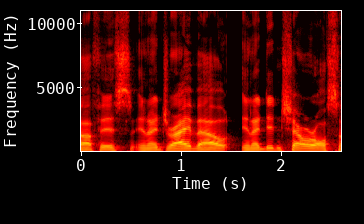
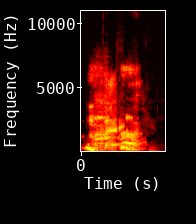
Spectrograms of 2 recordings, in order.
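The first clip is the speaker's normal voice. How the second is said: sudden high yelled outburst; squealed high shout; playful shout; 11 dB louder than usual. Acted. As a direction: yell it out at a buddy in mock awe. Mock shout at friend's look.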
